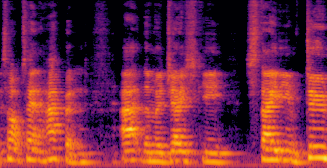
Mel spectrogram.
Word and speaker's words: Madejski: And of course, it's at the Majeski Stadium. Madejski, I always say it wrong, Madejski, there you go.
